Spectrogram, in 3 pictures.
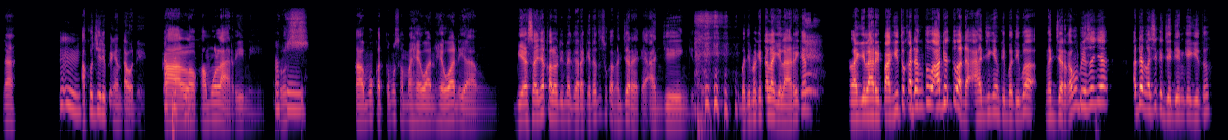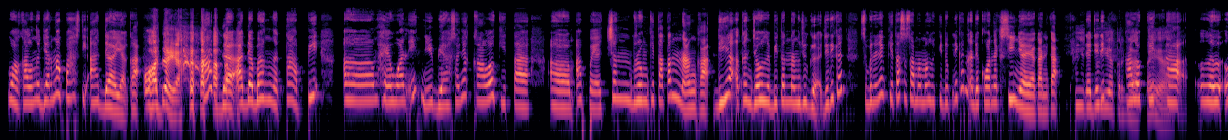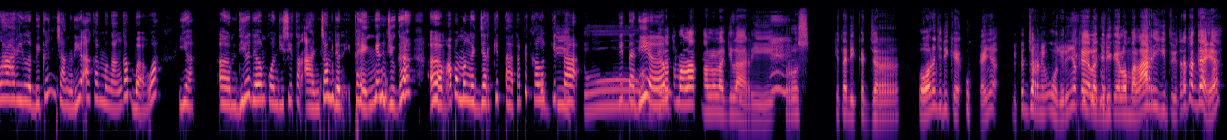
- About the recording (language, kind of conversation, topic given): Indonesian, podcast, Apa kebiasaan pagi yang bikin harimu jadi lebih baik?
- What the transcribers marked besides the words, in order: chuckle; other background noise; laugh; laughing while speaking: "pengen"; chuckle; chuckle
